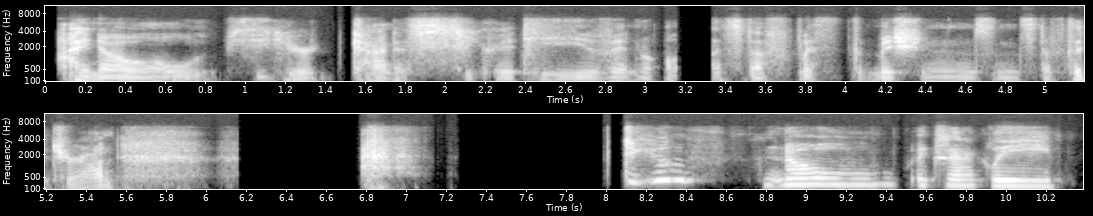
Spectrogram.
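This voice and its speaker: A man plays an earnest, secretive non-human security officer in a tabletop game. The voice is bright and swings widely in pitch, with polite, hesitant phrasing. The recording is dry and a little dull. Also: no echo, full character voice. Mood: chatty.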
